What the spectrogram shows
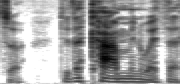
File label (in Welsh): "cam", Welsh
